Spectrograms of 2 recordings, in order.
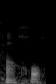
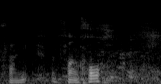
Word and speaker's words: Van Gogh: To start with Van Gogh, we pronounce him Van Gogh, but I will say like you, Van Gogh.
